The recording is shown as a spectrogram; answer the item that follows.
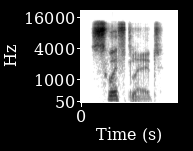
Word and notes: swiftlet: British English

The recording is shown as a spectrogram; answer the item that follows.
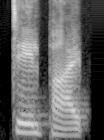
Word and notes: tailpipe: Indian

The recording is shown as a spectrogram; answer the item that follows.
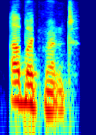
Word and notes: abutment: Indian

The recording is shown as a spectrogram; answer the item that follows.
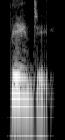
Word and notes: painty: Indian

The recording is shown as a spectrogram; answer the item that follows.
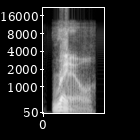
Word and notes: rale: British English

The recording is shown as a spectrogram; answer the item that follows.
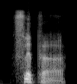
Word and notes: flipper: British English

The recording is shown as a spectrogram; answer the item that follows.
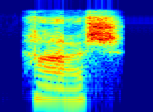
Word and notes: hush: Indian

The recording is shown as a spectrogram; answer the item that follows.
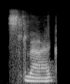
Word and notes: slag: Indian

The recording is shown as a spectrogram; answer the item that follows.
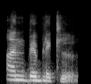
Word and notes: unbiblical: Indian

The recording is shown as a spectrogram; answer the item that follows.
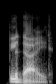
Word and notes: bedight: American English

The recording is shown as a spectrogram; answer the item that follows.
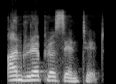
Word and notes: Unrepresented: Indian

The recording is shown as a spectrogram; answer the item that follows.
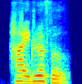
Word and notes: hydrophil: Indian

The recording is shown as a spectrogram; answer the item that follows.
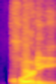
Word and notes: qwerty: American English

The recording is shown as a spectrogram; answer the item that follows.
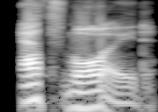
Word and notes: ethmoid: American English

